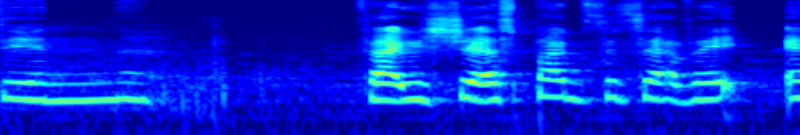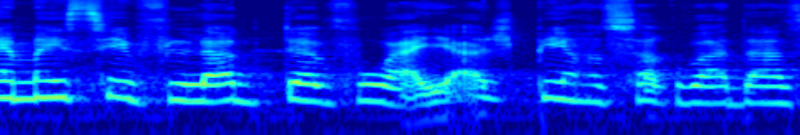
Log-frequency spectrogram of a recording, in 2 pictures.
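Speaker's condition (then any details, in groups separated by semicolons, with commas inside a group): Ataxia; degenerative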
